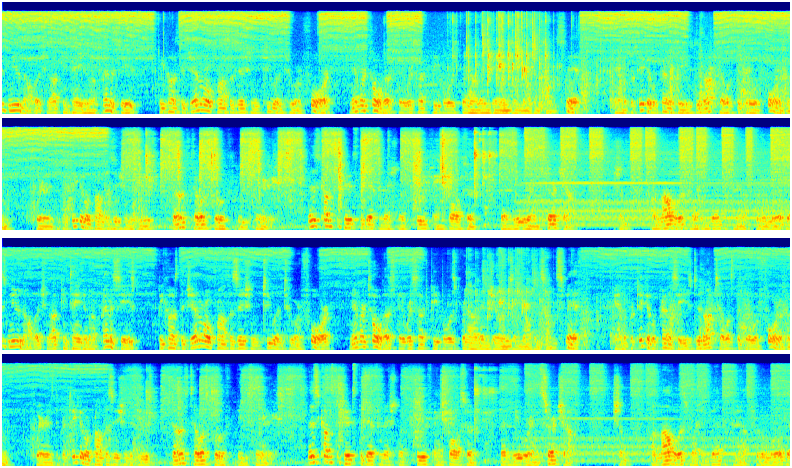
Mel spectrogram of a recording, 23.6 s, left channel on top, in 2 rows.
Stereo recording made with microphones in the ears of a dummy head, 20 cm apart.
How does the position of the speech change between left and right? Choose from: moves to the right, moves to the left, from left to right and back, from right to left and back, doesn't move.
doesn't move.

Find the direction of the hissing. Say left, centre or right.
left.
